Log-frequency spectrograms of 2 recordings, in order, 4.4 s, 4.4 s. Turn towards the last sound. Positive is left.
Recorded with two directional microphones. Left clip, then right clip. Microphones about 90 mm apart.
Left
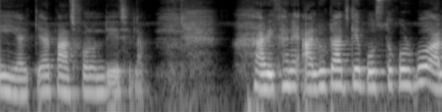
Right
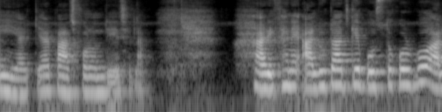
turn(degrees=35)  # may be behind; listen again after turning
